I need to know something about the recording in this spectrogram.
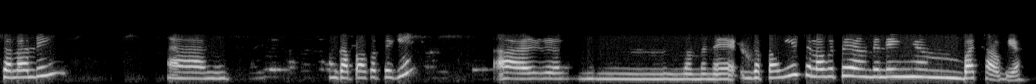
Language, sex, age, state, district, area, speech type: Santali, female, 18-30, West Bengal, Birbhum, rural, conversation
